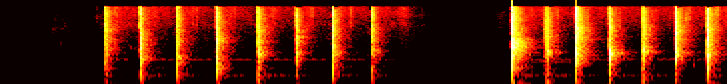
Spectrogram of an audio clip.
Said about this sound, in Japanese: 全集中央の全集中拍手。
